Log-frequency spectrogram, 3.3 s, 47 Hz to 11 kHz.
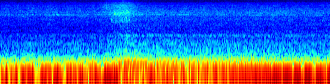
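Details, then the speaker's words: Low, steady idle with no stumble on a C3 Corvette L82 with high-lift cam after adjusting the idle stop solenoid: about 900 rpm with AC compressor on, 1,200 off. Compressor cycles often; owner suspects it is slightly low on refrigerant. "this is performing the way it needs to perform the air conditioner is on and running at 9 00 now it's cycled off it's at 12200 it's on"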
